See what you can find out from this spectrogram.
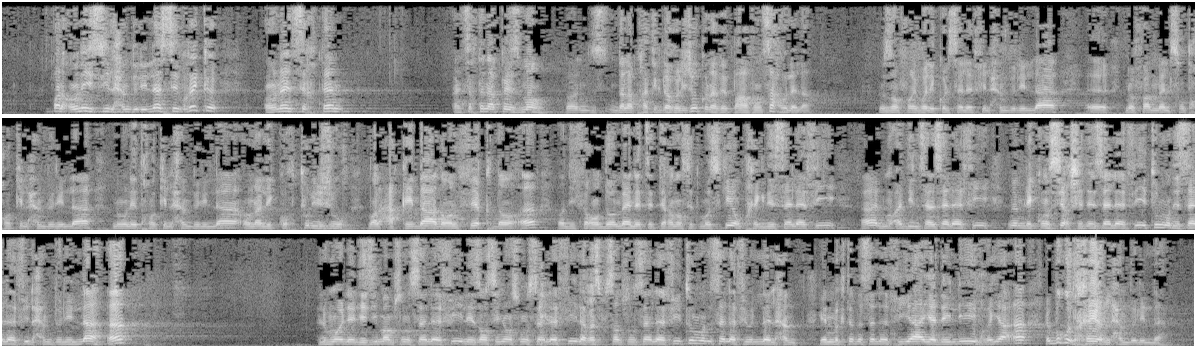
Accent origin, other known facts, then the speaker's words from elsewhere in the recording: Morocco; On leur dit, viens chez nous au Maroc, viens, marhaban. Viens chez nous dans nos pays musulmans.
